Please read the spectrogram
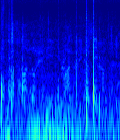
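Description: Distant, indistinct voices of young players talking over a low rumble, with two sharp clicks in quick succession near the end.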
